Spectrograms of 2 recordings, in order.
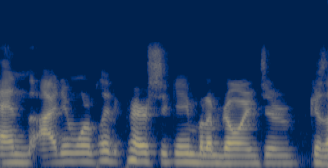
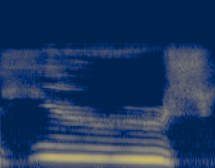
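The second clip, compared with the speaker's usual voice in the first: HUGE drawn out long and loud; emphatic stretched huge; 5 semitones higher, 7 dB louder than usual. Real, not acted. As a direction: stretch HUGE way out, swelling louder. Stresses how big Galactus is.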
